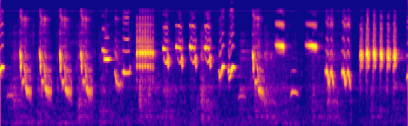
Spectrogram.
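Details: Starling song from a training recording with river ambience: repeated descending chips, a harsh rasp, mixed whistles and a rapid, even run of sharp notes at the end.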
